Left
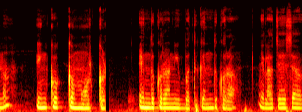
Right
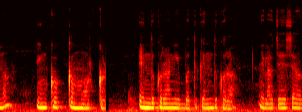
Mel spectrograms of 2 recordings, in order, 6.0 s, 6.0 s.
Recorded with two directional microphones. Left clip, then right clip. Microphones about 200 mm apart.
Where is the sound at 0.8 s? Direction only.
25° left (ahead or behind).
